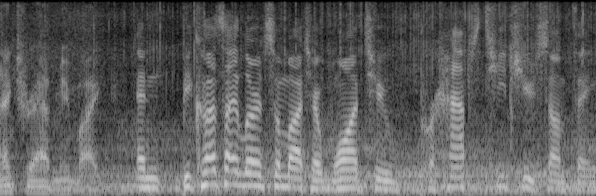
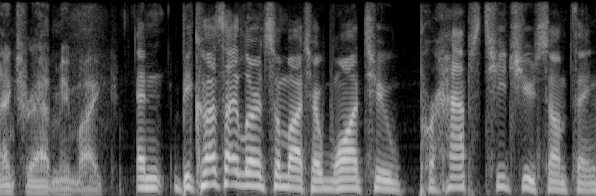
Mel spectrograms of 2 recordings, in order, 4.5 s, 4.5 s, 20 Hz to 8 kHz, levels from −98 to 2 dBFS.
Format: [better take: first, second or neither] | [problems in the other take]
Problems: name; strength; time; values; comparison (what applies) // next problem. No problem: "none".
second | background sound (Fire); 9 dB below the speech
